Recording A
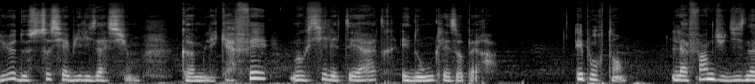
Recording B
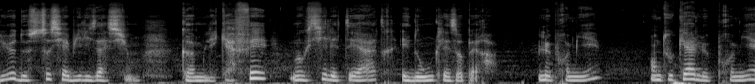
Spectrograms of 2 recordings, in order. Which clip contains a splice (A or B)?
B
